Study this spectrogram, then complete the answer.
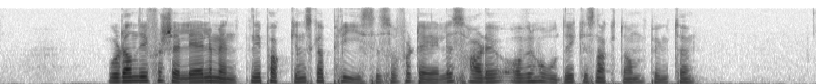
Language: Norwegian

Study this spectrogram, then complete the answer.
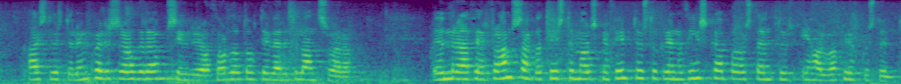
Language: Icelandic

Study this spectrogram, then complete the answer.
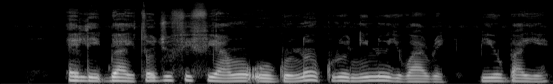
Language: Yoruba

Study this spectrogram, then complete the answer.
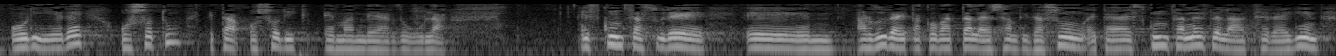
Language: Basque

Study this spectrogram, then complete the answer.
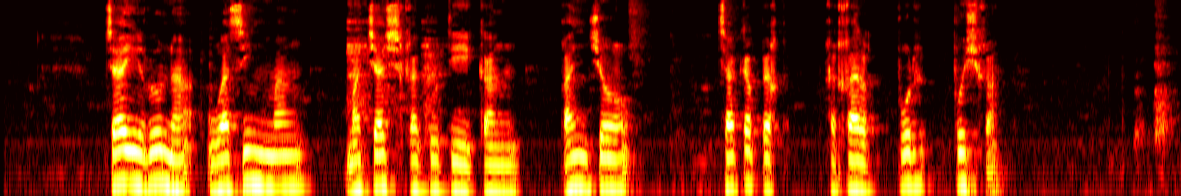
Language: Corongo Ancash Quechua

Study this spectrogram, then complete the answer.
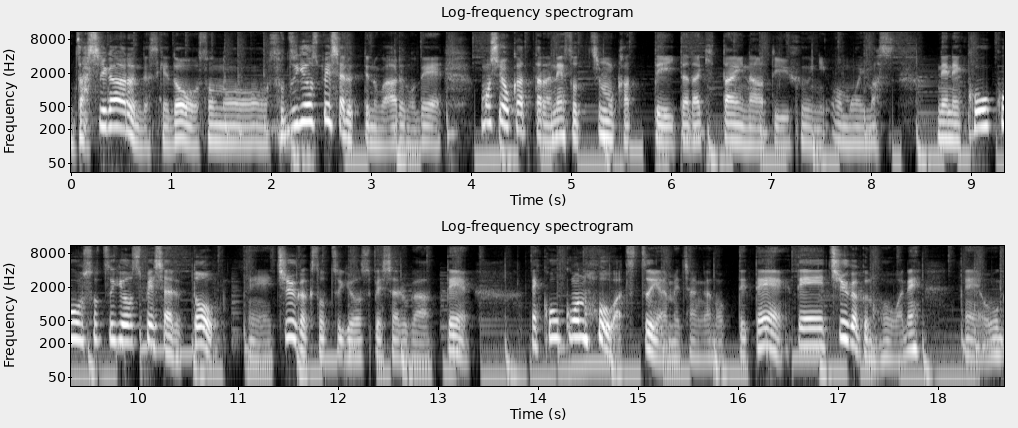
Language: Japanese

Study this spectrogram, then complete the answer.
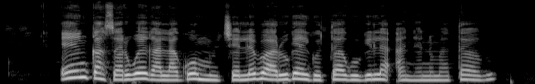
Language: Kalenjin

